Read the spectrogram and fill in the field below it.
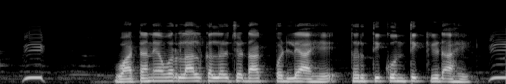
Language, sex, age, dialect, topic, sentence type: Marathi, male, 31-35, Standard Marathi, agriculture, question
